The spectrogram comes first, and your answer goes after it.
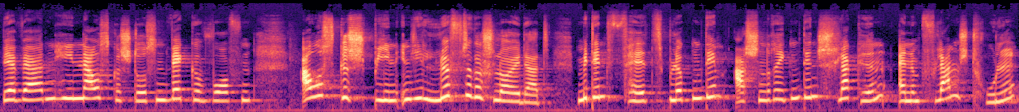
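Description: A young reader voicing a frightened, excitable young nephew in a storybook reading, with an urgent, alarmed delivery. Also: female voice, extremely high pitch, normal speed, hardly any pauses, voice pushed up. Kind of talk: read-aloud storybook voice.

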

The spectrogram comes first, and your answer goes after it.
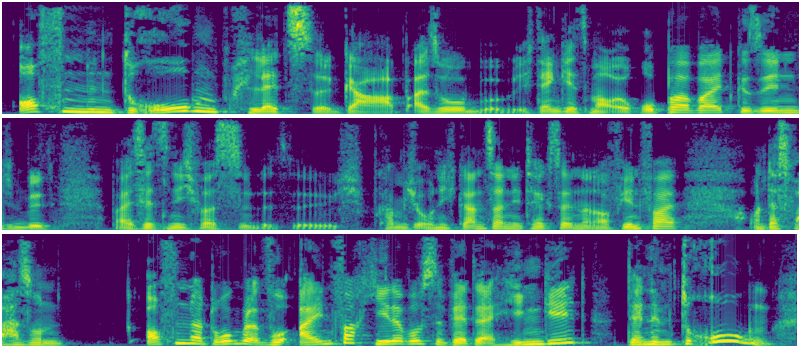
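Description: A man casually recapping films he has watched, rambling with many fillers and restarts. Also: mid-range voice. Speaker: film reviewer. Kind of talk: casual podcast film talk.

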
